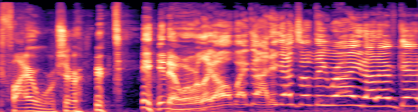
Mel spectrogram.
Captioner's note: laugh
